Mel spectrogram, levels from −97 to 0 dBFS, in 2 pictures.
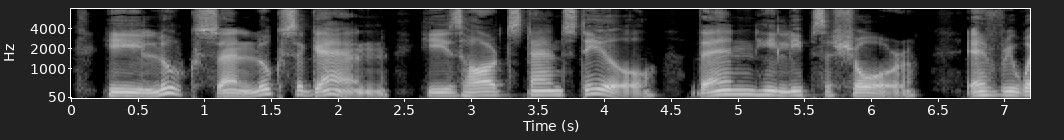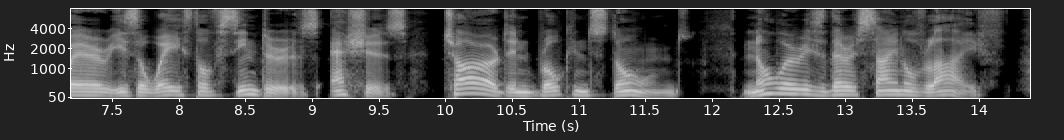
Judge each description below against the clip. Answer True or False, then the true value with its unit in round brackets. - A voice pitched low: True (120 Hz)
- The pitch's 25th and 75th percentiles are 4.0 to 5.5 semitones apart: False (3.2 semitones)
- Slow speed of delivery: True (130 wpm)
